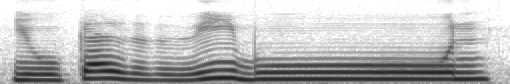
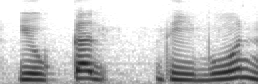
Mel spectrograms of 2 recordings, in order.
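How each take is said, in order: First: The dh sound is soft and flows smoothly. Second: The dh sound is pressed hard and cut off. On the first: The speaker calls it right. "kita baca dengan lembut dan lunak" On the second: The speaker calls it wrong. "huruf zalnya terlalu kuat ditekan sehingga suaranya terputus"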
